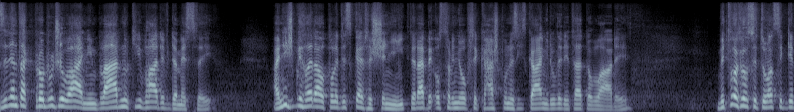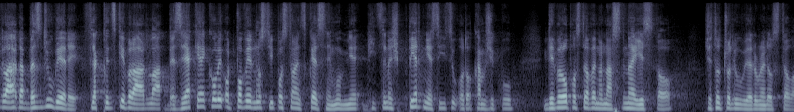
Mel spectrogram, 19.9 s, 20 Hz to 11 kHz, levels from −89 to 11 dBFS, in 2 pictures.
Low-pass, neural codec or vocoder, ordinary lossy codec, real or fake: 9.9 kHz; codec, 16 kHz in and 24 kHz out, 0.6 kbps, FocalCodec, streaming, 4096 codes; MP3, 96 kbps; fake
